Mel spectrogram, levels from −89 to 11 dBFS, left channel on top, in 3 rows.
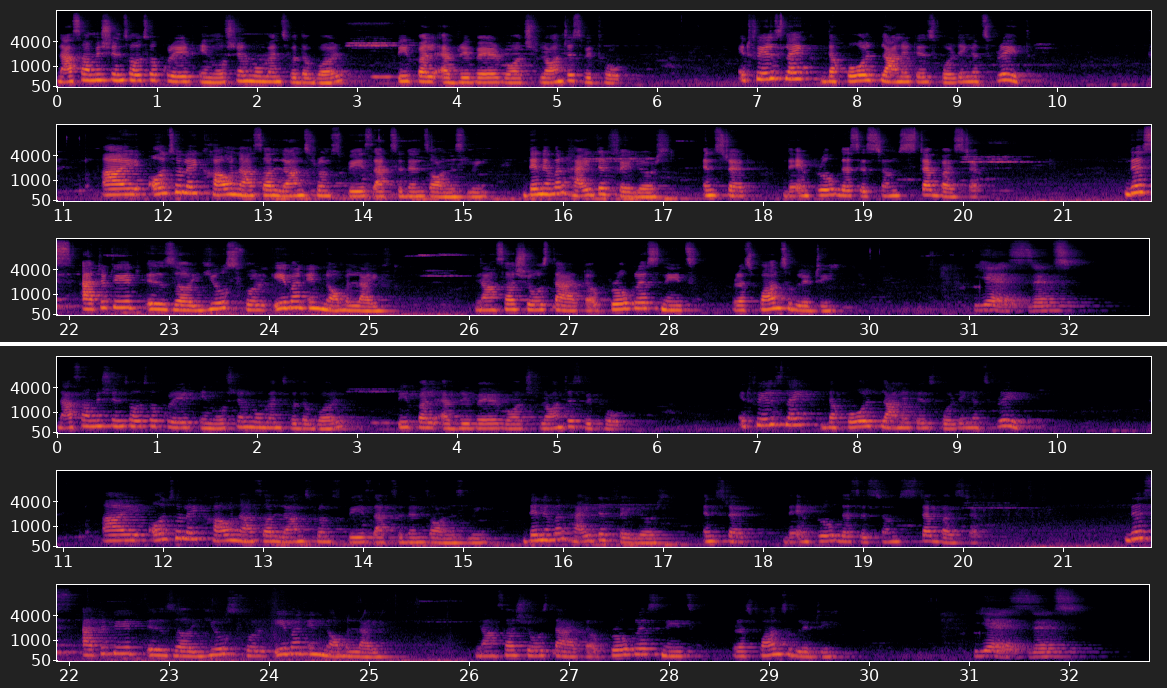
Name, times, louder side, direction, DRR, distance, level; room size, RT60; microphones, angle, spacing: voice 1, 0.0-5.7 6.8-9.7 11.2-15.3 15.6-17.9 18.2-20.6 21.6-25.2 26.1-28.2 28.6-29.7, left 6 dB, 80° left, 0.4 m, -29 dB
sound 1, 20.1-25.8, equal, 35° right, 1.9 m, -52 dB
voice 2, 30.7-32.2, left 1 dB, 35° left, 2.5 m, -39 dB
17.0 x 13.0 x 3.0 m
head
